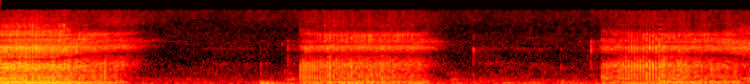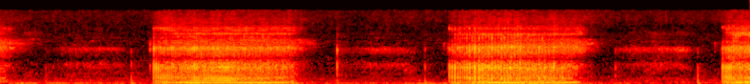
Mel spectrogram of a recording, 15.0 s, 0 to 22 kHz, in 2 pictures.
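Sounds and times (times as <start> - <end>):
heavy snoring: 0.0 - 1.5, 2.9 - 4.4, 5.9 - 7.8, 9.0 - 10.6, 11.9 - 13.5, 14.7 - 15.0.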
